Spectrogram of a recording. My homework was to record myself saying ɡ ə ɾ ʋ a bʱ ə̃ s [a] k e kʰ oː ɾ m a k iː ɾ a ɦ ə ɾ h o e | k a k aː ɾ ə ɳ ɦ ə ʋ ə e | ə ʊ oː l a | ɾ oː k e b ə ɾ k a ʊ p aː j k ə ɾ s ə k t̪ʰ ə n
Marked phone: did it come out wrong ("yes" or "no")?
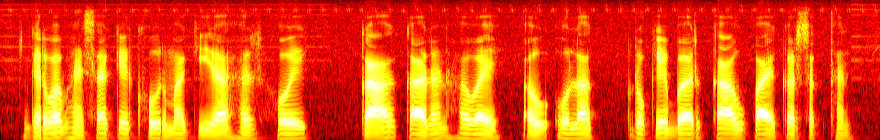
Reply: no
